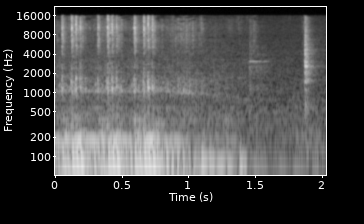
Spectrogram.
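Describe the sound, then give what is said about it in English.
A turbocharged 2.3-liter engine in a 1983 Ford Ranger mini truck revs against its rev limiter, giving a loud, low, choppy rumble for about a second that then fades, with a short sharp pop near the end. “If you haven't paused or guessed by now, it's a 1983 Ford Ranger with a 2.3 turbo.”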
